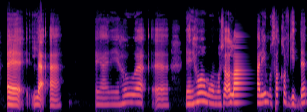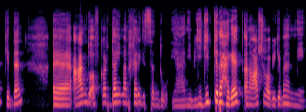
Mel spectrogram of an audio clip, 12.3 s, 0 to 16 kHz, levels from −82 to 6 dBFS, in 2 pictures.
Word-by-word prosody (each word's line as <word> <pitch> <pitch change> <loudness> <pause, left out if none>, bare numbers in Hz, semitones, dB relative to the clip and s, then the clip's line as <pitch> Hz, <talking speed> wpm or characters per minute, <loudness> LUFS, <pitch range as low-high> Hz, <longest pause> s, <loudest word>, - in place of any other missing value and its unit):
آآ 170 -2 +6 0.2
لأ، 165 -3 +3 0.7
يعني 180 +1 -9
هو 225 0 -2 0.2
آآ 165 0 -5 0.3
يعني 190 +3 -2
هو 250 -5 -1
م - - -11
ما 190 - -8
شاء 215 +1 +4
الله 225 +1 +5 0.4
عليه 220 +2 +2
مثقف 230 -1 -6
جدًا، 195 +5 -3 0.2
جدًا، 195 +6 -1 0.6
آآ 170 -1 +2
عنده 235 +2 +4
أفكار 230 +1 -6
دايمًا 225 0 -3
خارج 225 +1 -4
الصندوق، 165 -6 -7
يعني 150 +2 -12
بيجيب 175 +10 -1
كده 260 -2 +8
حاجات 210 +4 +5
أنا 185 -1 +1
ما 170 - 0
أعرفش 205 - +1
هو 195 -4 -2
بيجيبها 185 +4 -6
منين، 155 -5 -14
190 Hz, 150 wpm, -22 LUFS, 170-225 Hz, 0.7 s, كده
